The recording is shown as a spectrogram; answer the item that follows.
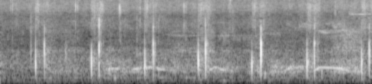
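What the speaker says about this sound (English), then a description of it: "the birds are singing" Birds calling in the quiet early morning at sunrise in the Cuckmere Valley, a series of short bright chirps and a few whistled notes repeating every half second or so at moderate distance, with faint footsteps underneath.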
